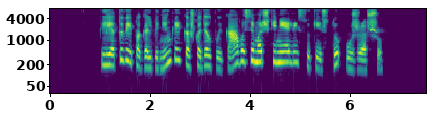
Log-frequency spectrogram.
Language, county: Lithuanian, Kaunas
